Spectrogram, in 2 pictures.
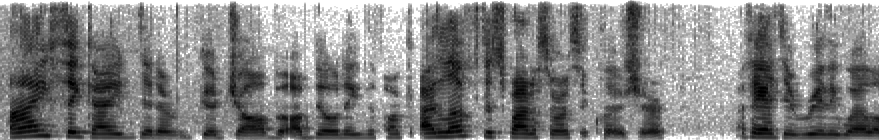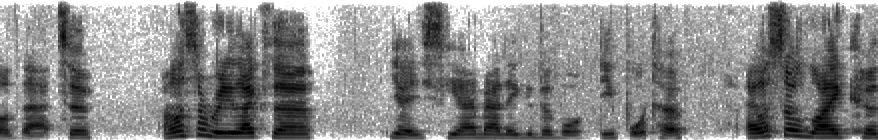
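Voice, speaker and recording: A woman with a cold and a stuffy, blocked nose talks her way through a park-building game in an easy, offhand way. Her sentences start and stop, full of fillers and self-corrections, with small excited lifts when something cute appears. Her pitch sits right in the middle. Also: rough recording. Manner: halting, with many fillers and restarts. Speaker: gameplay video creator. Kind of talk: casual gameplay commentary.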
